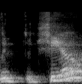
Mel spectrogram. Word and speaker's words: Lucio: All right, so next up we have Lucio.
